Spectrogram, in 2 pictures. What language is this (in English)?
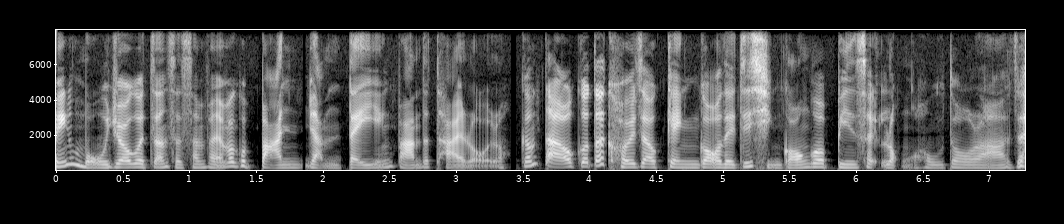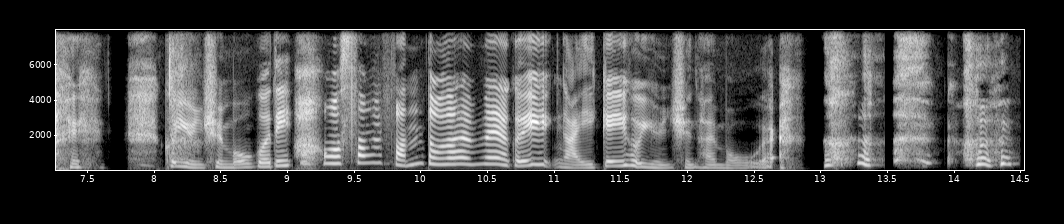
Chinese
